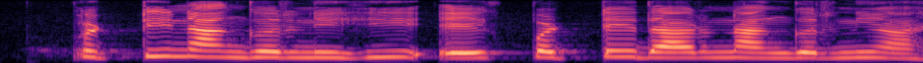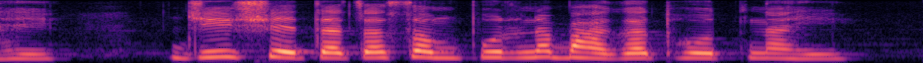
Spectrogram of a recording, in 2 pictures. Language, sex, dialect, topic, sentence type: Marathi, female, Standard Marathi, agriculture, statement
